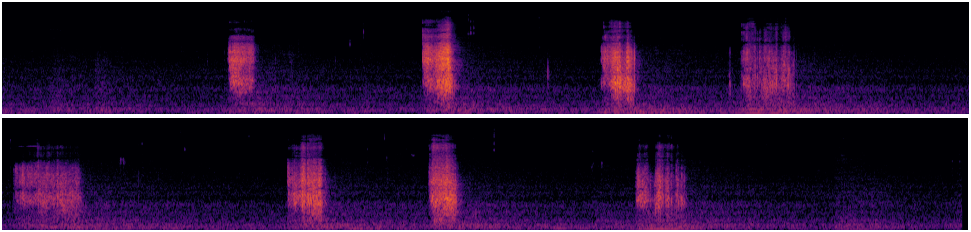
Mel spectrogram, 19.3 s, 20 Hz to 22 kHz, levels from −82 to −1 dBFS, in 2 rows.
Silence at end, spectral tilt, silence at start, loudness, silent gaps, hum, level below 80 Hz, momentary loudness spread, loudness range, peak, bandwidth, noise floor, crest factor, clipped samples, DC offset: 0.9 s; -1 dB/octave; 0.55 s; -30 LUFS; none; none; -66 dBFS; 29 LU; 14 LU; -6 dBFS; 16 kHz; -59 dBFS; 32 dB; under 0.1%; under 0.1%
